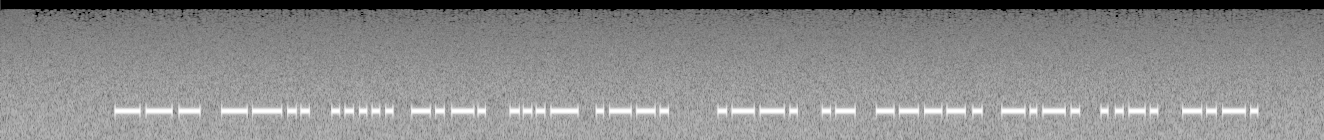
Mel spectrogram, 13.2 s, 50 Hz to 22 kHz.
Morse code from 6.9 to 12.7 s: PA9CFC

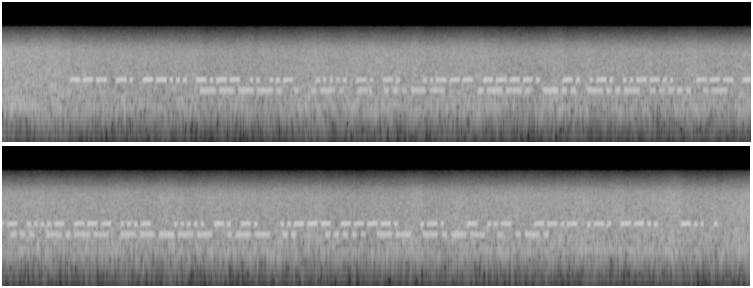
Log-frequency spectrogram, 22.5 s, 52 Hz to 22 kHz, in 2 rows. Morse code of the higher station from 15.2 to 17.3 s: 29

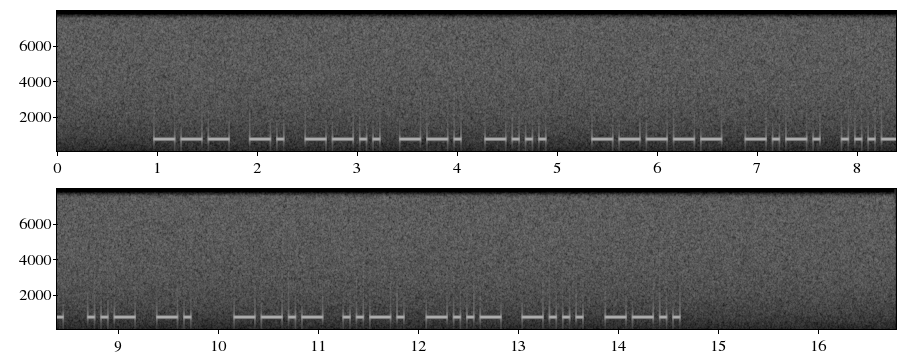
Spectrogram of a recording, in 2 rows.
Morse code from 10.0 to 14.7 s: QFXBZ

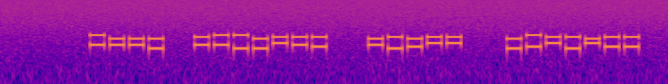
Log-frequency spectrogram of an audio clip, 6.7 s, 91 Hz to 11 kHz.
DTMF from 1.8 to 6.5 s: 8931085 72400 1602*55

